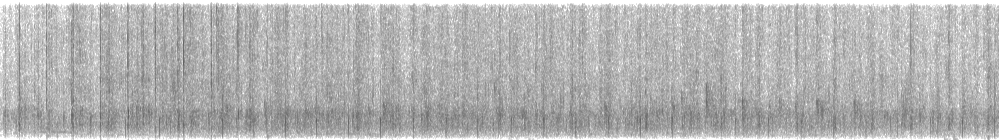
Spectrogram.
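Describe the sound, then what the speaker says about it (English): A banquet hall audience at an athletics hall of fame dinner applauds standing athletes, with sustained, dense clapping at a steady level throughout, many hands close and far blending together. "let's give them a round of applause"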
